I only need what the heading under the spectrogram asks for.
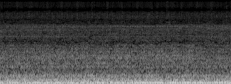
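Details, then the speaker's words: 2003 Porsche Boxster, tiptronic, about 144,000 miles, flood salvage sold non-running at auction, on its first start after a battery jump: a deep, even, steady idle with no misses, knocks or ticks while the AC runs, a healthy idle. "It runs. Wow. Listen to it. Wow. Holy smokes. It sounds beautiful."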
